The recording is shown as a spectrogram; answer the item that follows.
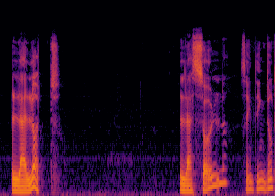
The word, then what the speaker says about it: lotte: And then la lotte, final E not pronounced, lotte, lotte.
